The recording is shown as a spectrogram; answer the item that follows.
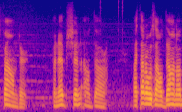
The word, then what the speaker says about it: Aldara: I thought it was Aldana the entire time, until, I saw the Aldara dynasty that we've created, this cadet branch of it,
